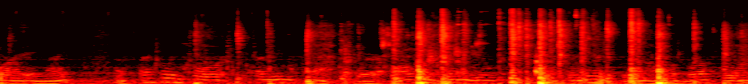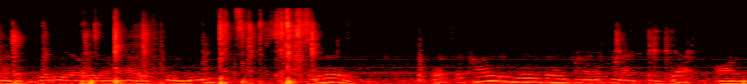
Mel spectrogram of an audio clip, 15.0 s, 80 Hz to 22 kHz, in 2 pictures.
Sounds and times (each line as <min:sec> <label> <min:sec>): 0:00.0 feeding the dogs 0:11.7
